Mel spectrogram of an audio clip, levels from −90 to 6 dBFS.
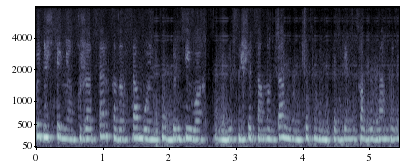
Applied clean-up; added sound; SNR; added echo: neural separator model SepFormer DNS4.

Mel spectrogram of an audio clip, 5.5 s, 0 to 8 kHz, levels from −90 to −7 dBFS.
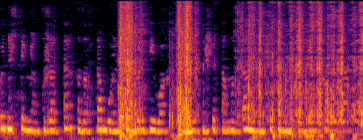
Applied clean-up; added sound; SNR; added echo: classical method WPE with log-MMSE.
